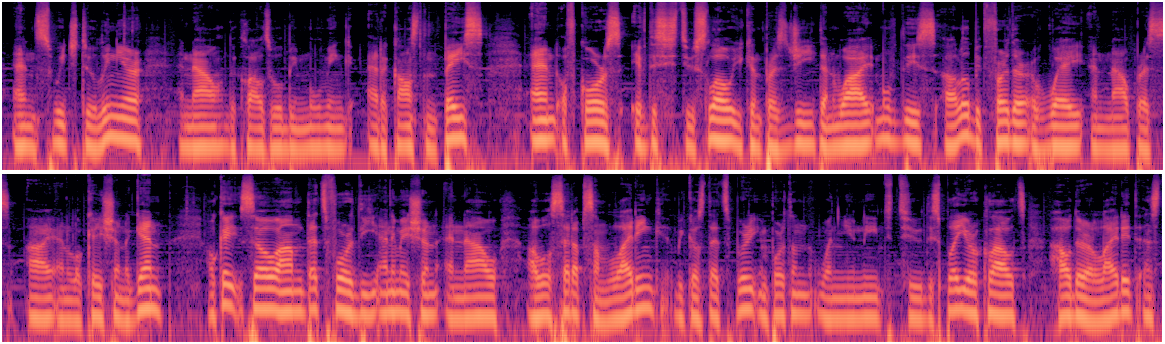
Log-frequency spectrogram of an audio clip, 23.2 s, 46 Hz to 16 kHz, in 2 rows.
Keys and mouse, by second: 1.2 space, 4.1 space, 6.0 click, 7.6 g, 7.9 y, 8.1 Escape, 10.3 click, 10.7 i, 13.4 space, 14.3 middle click.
